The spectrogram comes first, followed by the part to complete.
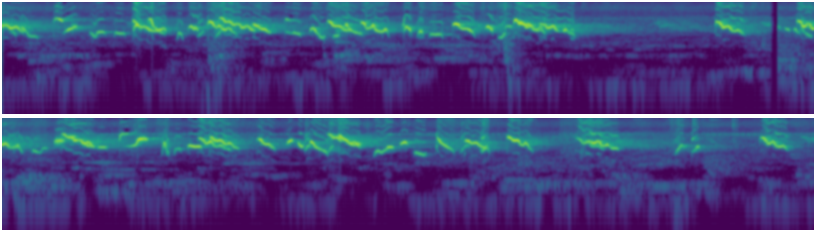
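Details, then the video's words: Lombok yellow white-eye chattering used to coax quiet birds into singing; dense runs of sharp, high, rapidly repeated chirps in bursts of one to three seconds with brief gaps between. "CIAK CIAK JOSS KECIAL KUNING AMPUH||PANCINGAN KECIAL MALAS BUNYI||"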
